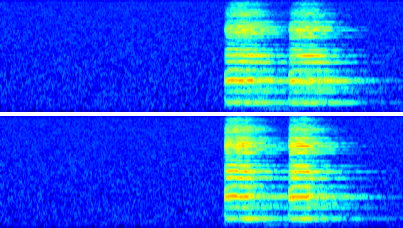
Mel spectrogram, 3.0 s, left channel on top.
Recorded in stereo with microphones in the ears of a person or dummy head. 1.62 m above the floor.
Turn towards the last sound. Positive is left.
turn(degrees=-45)  # may be behind; listen again after turning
